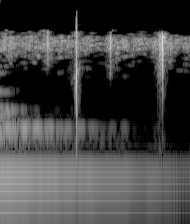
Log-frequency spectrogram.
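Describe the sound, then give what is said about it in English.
A couple of sharp, evenly spaced ticks about a second apart, like a clock ticking, over a steady low hum and faint high hiss, with no voices. “Hear anything? No, just the clock.”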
